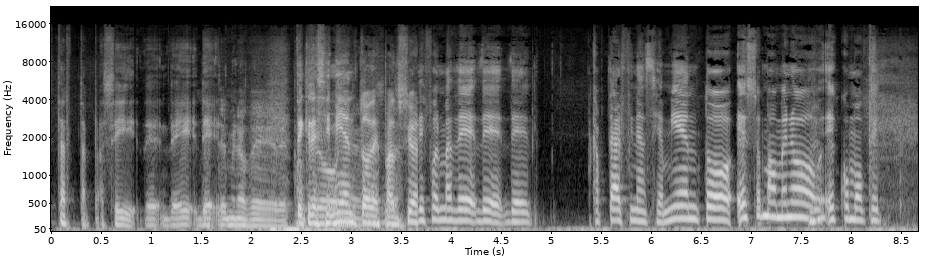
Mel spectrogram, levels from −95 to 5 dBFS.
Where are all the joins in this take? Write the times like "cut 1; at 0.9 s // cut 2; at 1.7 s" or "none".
cut 1; at 1.1 s // cut 2; at 3.7 s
